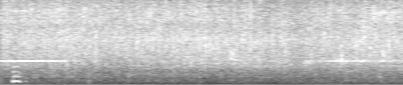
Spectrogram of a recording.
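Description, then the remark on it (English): Bacon frying in dark, muddy brown fat in a pan gives off a steady, dense sizzle with fine crackling, fairly loud and unbroken for the whole stretch, over a low constant hum and with no one talking. “The bacon in. Look at the filthy colour of that fat, though.”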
